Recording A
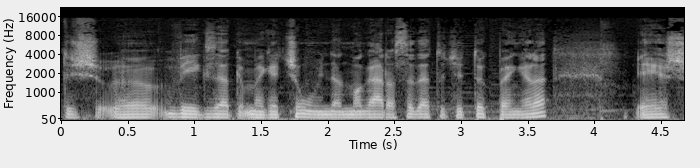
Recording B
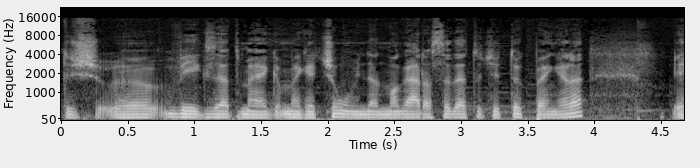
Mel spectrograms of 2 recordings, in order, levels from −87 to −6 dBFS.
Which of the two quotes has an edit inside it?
A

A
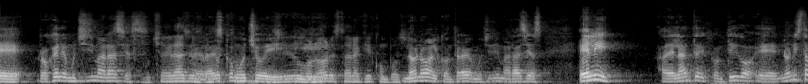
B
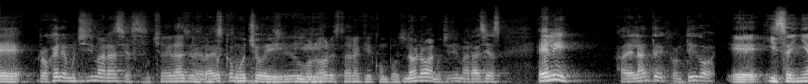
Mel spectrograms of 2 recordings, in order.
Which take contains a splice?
B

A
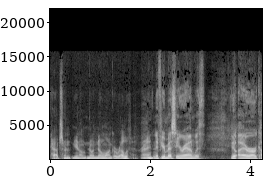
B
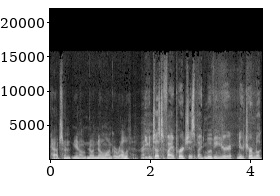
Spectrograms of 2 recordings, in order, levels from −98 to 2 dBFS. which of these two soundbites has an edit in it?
B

